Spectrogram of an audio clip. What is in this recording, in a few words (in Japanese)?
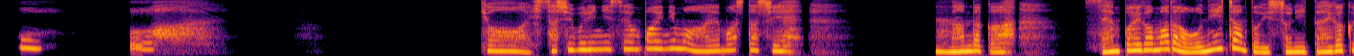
添い寝, ASMR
